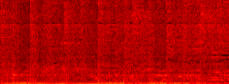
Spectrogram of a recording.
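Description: Drum and bass from a DJ set played loud over a club sound system, with a heavy, steady bass.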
